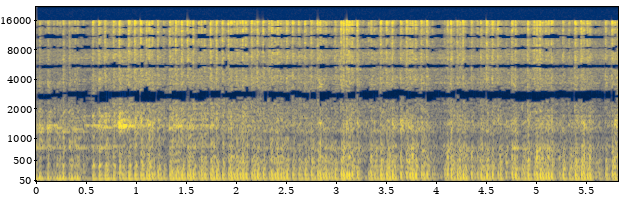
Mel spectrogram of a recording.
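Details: 1995 Ford Probe GT after emissions repair and new exhaust manifolds and rear exhaust, plugs replaced but original wires: lumpy unsteady idle with uneven low pulses and clatter on top; rough idle, cause unknown, ran smooth the year before.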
